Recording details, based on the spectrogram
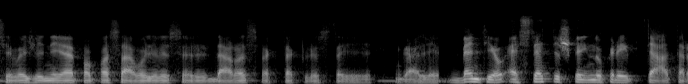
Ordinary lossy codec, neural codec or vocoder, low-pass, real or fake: MP3, 48 kbps; none; 9.9 kHz; real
